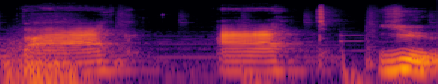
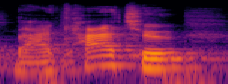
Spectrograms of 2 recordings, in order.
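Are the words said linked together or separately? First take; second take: separately; linked. First: Each of the three words is said separately. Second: The three words run together as one unit. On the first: The speaker calls it wrong. "ele não fala back at you" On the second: The speaker calls it right. "ele fala back at you. Não parece que é uma coisa só?"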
